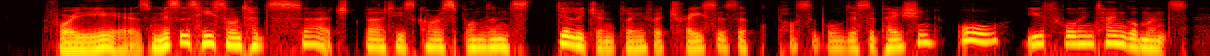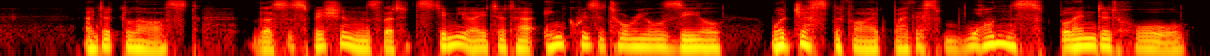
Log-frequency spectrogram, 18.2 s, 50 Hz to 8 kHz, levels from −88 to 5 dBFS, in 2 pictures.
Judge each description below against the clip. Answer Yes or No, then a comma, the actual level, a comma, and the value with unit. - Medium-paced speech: No, slow, 115 wpm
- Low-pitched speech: Yes, low, 115 Hz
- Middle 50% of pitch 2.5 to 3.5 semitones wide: No, average, 4.7 semitones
